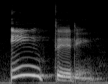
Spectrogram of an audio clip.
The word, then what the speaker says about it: ínterim: a palavra é gratuito ínterim veja que têm assento é uma pro paroxítona não é ínterim é ínterim a palavra não é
